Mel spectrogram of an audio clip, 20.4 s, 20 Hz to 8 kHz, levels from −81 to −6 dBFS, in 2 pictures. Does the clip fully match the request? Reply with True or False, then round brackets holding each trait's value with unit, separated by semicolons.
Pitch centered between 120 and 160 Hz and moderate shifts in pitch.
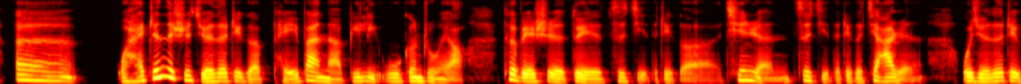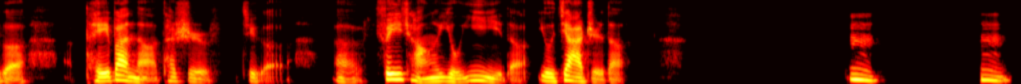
True (140 Hz; 3.8 semitones)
